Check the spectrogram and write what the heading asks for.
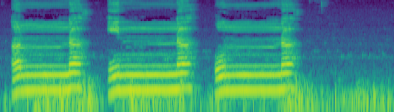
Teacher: مشدد میں بھی ہمیشہ غنہ کر کے پڑھتے ہیں، میم کی طرح اس پہ بھی دیر لگا کے ایک الف کے برابر غنہ کیجئے، ناک میں آواز لے جائیے اس کی،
